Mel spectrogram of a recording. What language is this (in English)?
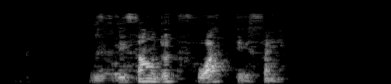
French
